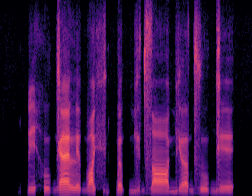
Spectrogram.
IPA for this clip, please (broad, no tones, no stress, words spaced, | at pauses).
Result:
k͡pihuɡæ lɪbɑfʲək͡pəp bʲʊd͡zɑːbʲʌːd͡zu ɡɪ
